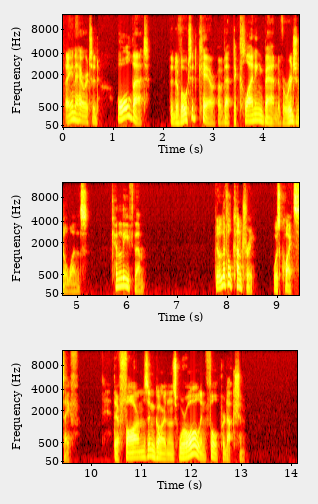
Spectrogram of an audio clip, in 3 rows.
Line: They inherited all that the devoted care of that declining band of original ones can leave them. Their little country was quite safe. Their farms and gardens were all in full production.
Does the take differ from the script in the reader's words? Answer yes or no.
no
